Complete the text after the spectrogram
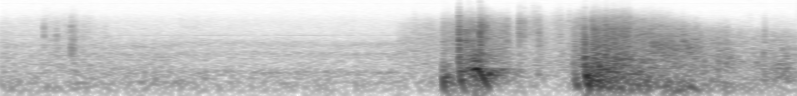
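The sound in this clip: Two rifle shots fired from the rocks in a Western film scene ring out after a quiet stretch, each a heavy booming crack trailing into a rumbling decay.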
